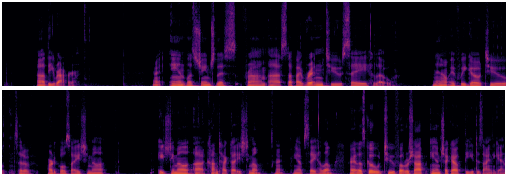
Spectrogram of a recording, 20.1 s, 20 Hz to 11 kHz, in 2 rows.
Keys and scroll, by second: 2.7 super+s, 8.4 super+Tab.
